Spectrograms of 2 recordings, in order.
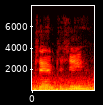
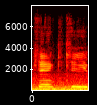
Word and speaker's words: Kankakee: I think is how you say that, Kankakee.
